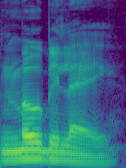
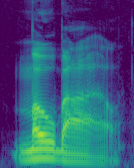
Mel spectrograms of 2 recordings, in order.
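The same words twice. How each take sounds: First: It is said the way an Italian would. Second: It is said the way a Georgian would. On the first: "If it were in Italy, it would be pronounced Mobile" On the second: "In Georgia, mobile"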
